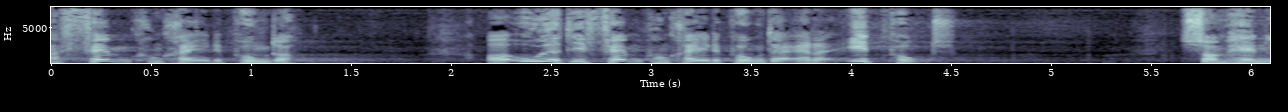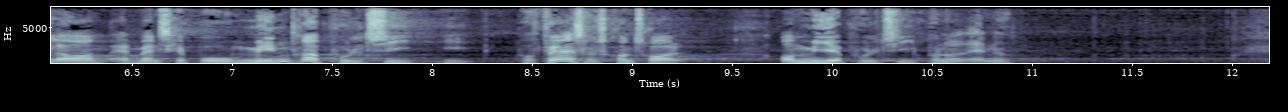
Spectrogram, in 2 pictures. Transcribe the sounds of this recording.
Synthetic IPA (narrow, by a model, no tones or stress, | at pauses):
fem̰kʰɒ̽ŋkʰʁɛ̰ːdəpʰɔ̽ŋ̰d̥ɐ | ɒ̽ʔuð̰ˠæd̥ifem̰kʰɒ̽ŋkʰʁɛ̰ːdəpʰɔ̽ŋd̥ɐæɐɾɑ̈ʔe̝d̥̚pʰɔ̽ŋ̰d̥ | sɒ̽mɦænlɐɒ̽mæd̥mænsɡ̥æb̥ʁuːme̝nd̥ʁɐpʰo̝lit͡sʰḭː | pʰɒ̽fæɐsl̩skʰɒ̽nt͡sʰʁɒ̽l̰ | ɒ̽me̝ːɐpʰo̝lit͡sʰḭːpʰɒnoɔ̽ðˠænð̞̩ˠ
